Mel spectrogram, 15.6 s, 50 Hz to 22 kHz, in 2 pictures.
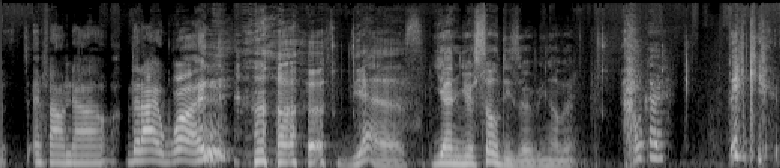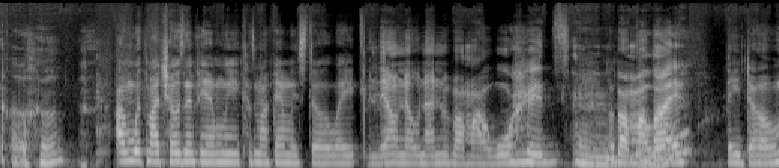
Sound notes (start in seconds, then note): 2.4 laughs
